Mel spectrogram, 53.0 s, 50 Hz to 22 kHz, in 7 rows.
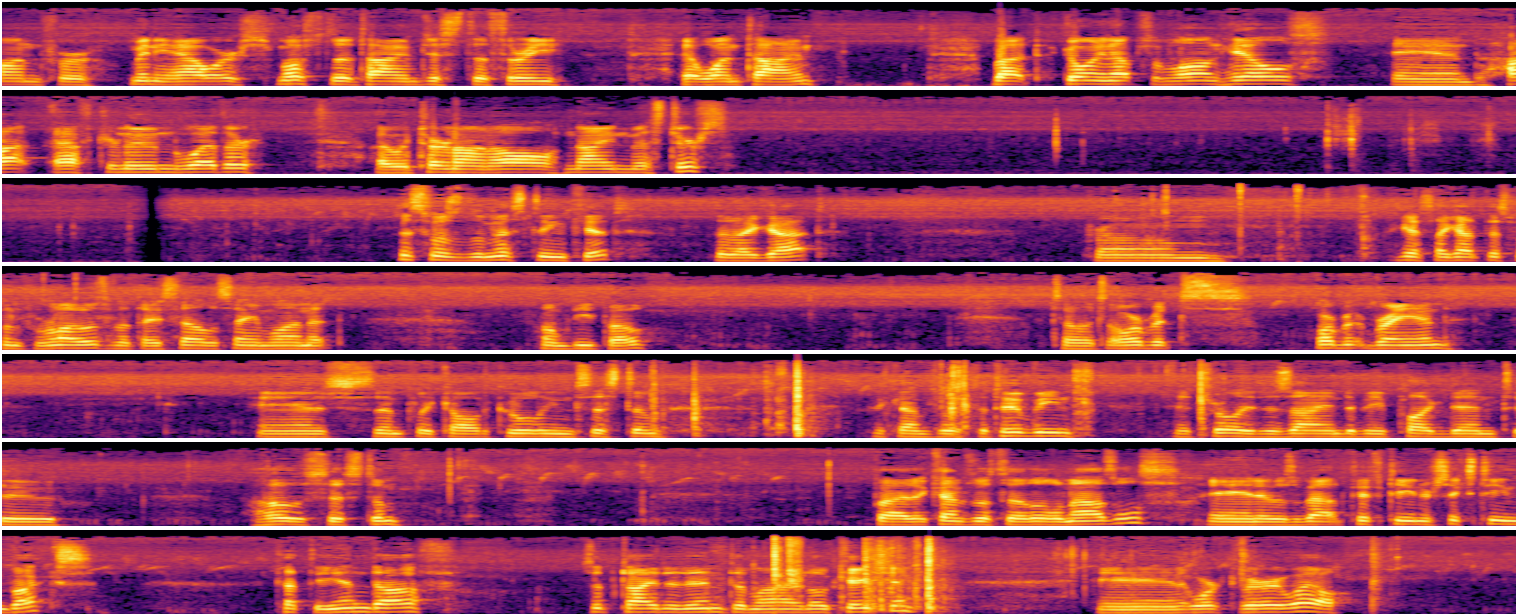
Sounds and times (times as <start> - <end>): Speech: 0.0 - 2.8, 3.4 - 4.1, 4.9 - 11.2, 17.1 - 19.3, 20.6 - 21.3, 22.1 - 24.4, 25.4 - 26.0, 28.0 - 30.0, 31.5 - 33.7, 34.6 - 38.2, 39.1 - 39.9, 42.2 - 45.9, 46.8 - 47.7, 48.3 - 50.1, 50.9 - 52.2
Outside, rural or natural: 0.0 - 52.9.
